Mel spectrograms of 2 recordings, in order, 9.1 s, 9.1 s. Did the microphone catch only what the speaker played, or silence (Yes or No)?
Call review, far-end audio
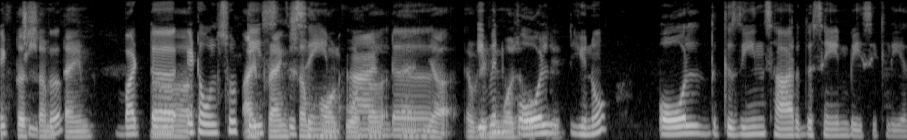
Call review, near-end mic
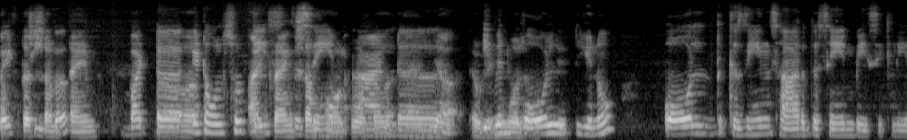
Yes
